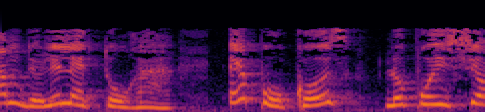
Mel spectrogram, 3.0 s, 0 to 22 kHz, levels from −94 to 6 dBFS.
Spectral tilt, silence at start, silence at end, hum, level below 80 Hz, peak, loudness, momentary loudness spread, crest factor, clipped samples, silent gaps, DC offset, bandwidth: -4 dB/octave; 0 s; 0 s; none; -64 dBFS; -14 dBFS; -29 LUFS; 7 LU; 14 dB; under 0.1%; none; under 0.1%; 8 kHz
